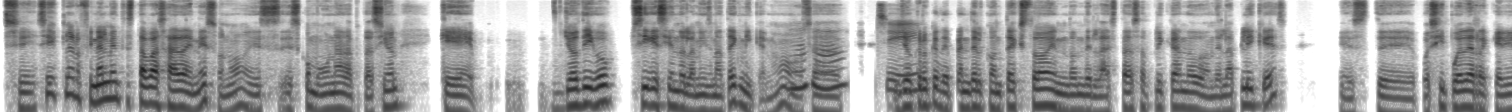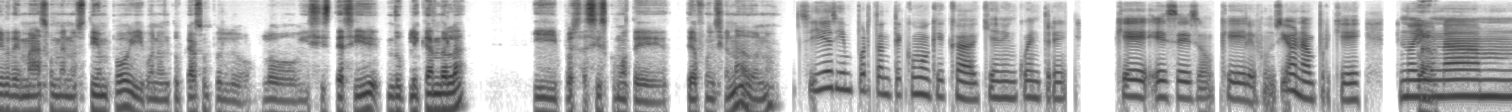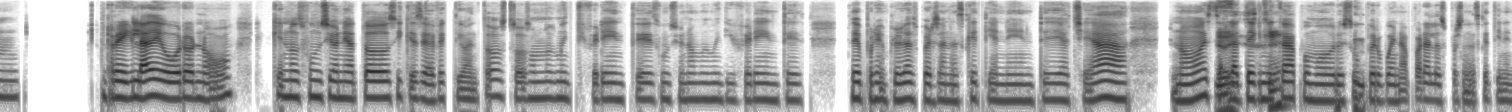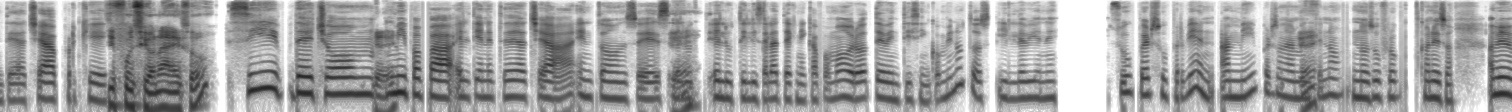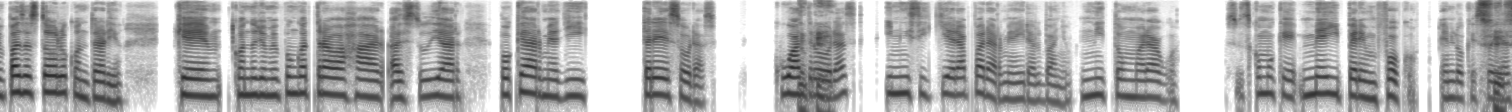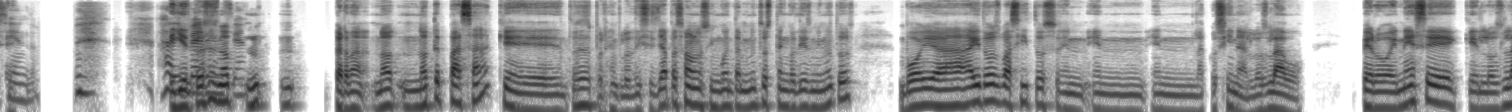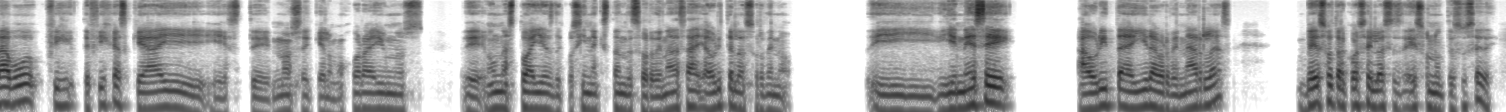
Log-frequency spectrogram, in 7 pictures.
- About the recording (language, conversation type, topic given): Spanish, podcast, ¿Cómo manejas las distracciones cuando trabajas desde casa?
- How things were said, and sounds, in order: other noise; chuckle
